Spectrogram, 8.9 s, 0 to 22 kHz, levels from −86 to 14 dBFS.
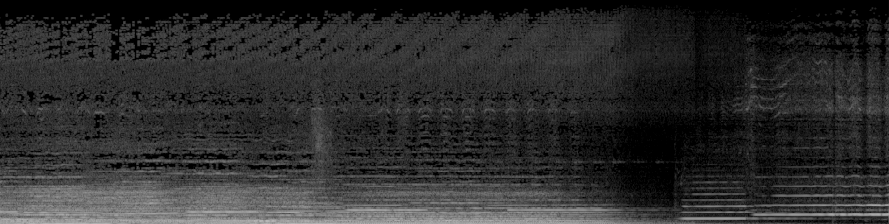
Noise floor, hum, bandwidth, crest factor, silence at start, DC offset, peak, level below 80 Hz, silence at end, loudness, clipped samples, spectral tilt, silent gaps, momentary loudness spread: -43 dBFS; none; over 20 kHz; 14 dB; 0 s; under 0.1%; -6 dBFS; -28 dBFS; 0 s; -21 LUFS; under 0.1%; -6.5 dB/octave; none; 14 LU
